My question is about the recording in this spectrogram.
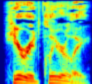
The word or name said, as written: hear it clearly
